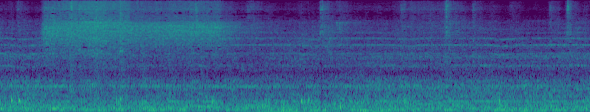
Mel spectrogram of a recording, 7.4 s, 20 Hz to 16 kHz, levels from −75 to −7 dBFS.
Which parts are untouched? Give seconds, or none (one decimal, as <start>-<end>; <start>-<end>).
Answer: 0.0-0.8; 5.2-7.4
